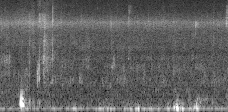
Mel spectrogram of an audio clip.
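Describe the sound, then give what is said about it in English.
Soft rain falling on the leaves of a tree in Ireland makes a faint, steady wash, broken by two heavier low drips or thuds. A thin high hiss runs underneath, and nobody speaks. “Sound of the rain falling on the leaves.”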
